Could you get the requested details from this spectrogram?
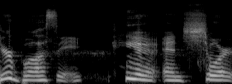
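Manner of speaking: put-on drunk voice. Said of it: "when he was drunk in the doll episode".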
